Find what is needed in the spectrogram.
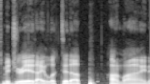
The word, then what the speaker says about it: Madrid: Which like they come up to the sign and they see it says, it looks like it says Madrid and it's pronounced Madrid, and John Travolta's like, Spain?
